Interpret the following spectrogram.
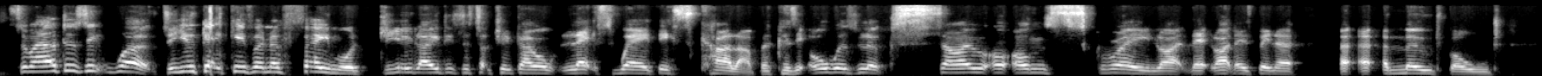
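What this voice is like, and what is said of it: Noticeable foreign regional accent. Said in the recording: “Your accent is amazing. I love it.”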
